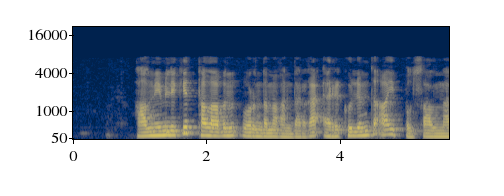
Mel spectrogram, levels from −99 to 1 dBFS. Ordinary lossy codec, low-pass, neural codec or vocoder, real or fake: none; 7.2 kHz; none; real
